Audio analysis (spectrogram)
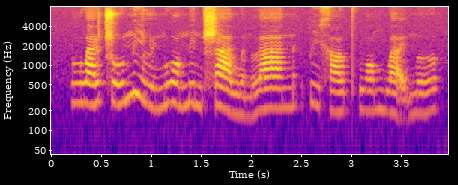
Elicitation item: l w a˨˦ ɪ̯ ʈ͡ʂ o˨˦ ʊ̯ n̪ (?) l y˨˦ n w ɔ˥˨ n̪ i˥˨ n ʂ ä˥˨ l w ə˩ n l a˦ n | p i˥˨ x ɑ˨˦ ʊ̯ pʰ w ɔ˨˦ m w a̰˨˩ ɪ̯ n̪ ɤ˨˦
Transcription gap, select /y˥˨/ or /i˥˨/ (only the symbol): i˥˨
